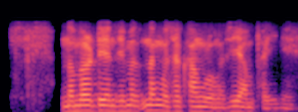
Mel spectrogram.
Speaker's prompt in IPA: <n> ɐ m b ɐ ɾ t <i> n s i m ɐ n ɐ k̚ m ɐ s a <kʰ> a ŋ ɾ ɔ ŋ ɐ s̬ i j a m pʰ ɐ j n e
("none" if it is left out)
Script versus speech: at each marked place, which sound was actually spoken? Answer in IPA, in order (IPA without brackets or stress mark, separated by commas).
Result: n, e, kʰ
